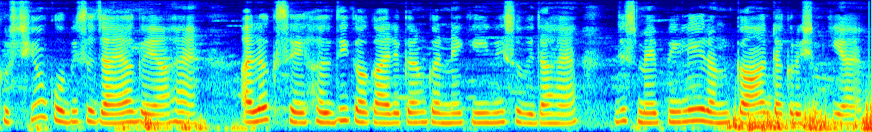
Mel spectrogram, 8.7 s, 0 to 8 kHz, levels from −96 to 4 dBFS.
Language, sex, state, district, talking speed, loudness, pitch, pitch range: Hindi, male, Punjab, Fazilka, 160 wpm, -18 LUFS, 235 Hz, 220-250 Hz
